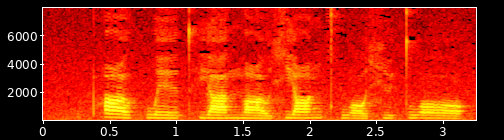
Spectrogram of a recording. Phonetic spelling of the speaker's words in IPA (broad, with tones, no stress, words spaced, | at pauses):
pʰɑ˥˨ʊ̯kwe˨˩ɪ̯t̪ʰjä˨˦ n̪ɑ˨˩ʊ̯ɕjɑ˦ŋkʰwɔ˨˩ɕy˦ t̪wɔ˥˨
